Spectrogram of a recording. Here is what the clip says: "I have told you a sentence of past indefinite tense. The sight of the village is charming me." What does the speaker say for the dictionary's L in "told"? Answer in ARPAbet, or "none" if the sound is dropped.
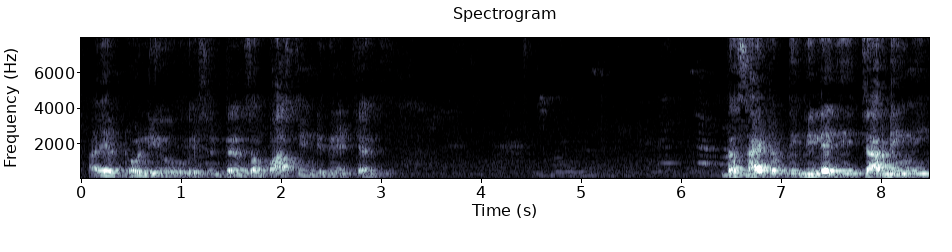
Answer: L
